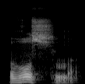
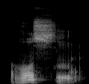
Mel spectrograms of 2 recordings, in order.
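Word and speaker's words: غصن: Here we have Dhamma at the top of the letter Ghain, so we will pronounce it as Ghu, Ghusn, Ghusn, Ghusn, which means a branch.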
